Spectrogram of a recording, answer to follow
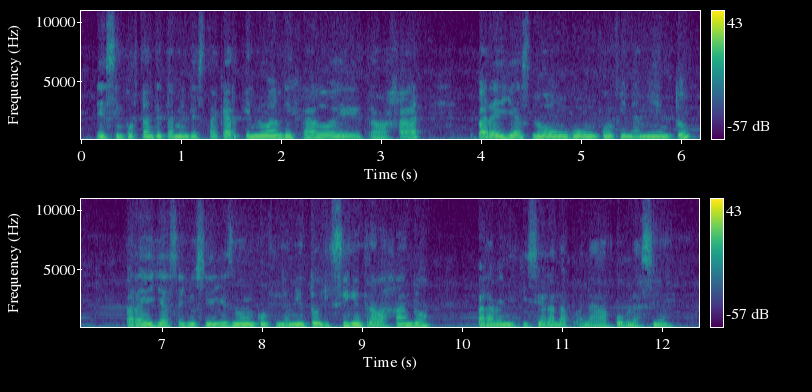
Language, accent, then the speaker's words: Spanish; Mexico; el arraigo que tenemos como sociedad mexicana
